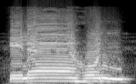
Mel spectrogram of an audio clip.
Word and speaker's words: إله: إله ممتاز، بها حرف ينطق ولا يكتب. إله، لاحظ النطق ولكن لا نكتبه.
